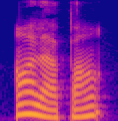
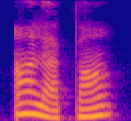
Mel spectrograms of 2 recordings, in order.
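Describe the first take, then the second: Both takes have the same delivery.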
